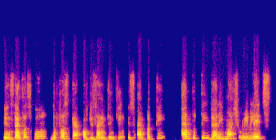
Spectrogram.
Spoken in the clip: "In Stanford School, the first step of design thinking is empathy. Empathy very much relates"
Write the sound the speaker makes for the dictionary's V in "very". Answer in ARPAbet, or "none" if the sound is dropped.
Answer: V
